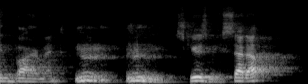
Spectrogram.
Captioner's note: clears throat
